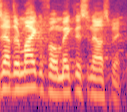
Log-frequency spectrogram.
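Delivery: ordinary delivery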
